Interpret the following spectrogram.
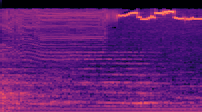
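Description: Faint, steady background music held as a soft sustained drone over a low electrical hum, heard in a pause between spoken phrases.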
